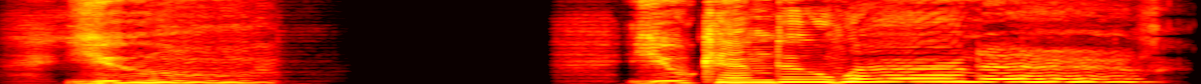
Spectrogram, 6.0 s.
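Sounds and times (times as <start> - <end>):
vocals: 0.0 - 1.7, 2.8 - 5.9.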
